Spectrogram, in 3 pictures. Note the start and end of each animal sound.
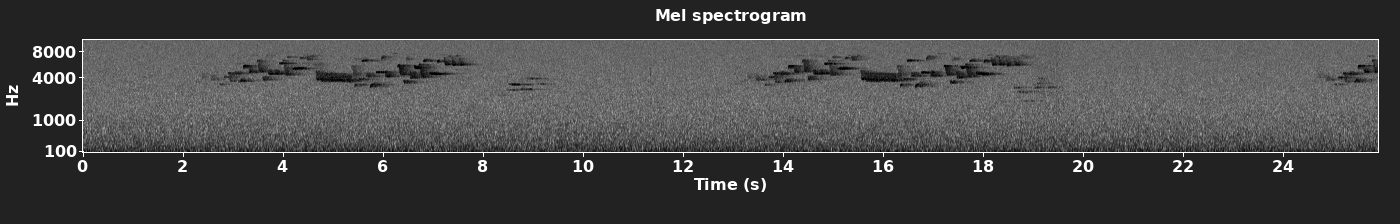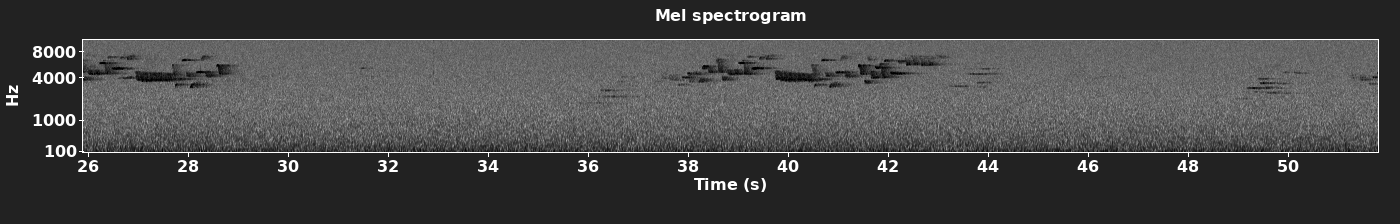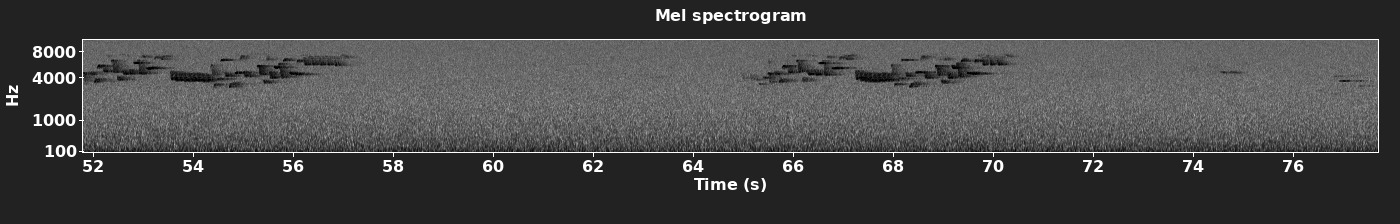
[2.26, 7.81] Winter Wren (Troglodytes hiemalis)
[8.32, 9.47] Hermit Thrush (Catharus guttatus)
[13.11, 19.06] Winter Wren (Troglodytes hiemalis)
[18.48, 19.85] Hermit Thrush (Catharus guttatus)
[24.58, 29.25] Winter Wren (Troglodytes hiemalis)
[36.05, 37.11] Hermit Thrush (Catharus guttatus)
[37.43, 43.27] Winter Wren (Troglodytes hiemalis)
[43.22, 44.43] Hermit Thrush (Catharus guttatus)
[49.00, 50.44] Hermit Thrush (Catharus guttatus)
[51.13, 57.41] Winter Wren (Troglodytes hiemalis)
[64.86, 70.40] Winter Wren (Troglodytes hiemalis)
[74.23, 75.21] Black-throated Green Warbler (Setophaga virens)
[76.73, 77.55] Hermit Thrush (Catharus guttatus)

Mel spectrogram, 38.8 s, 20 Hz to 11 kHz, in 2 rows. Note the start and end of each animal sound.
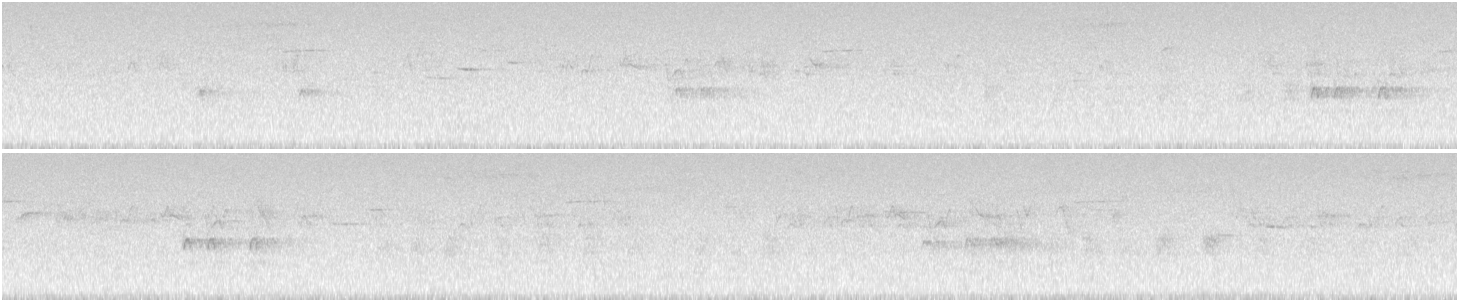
[2.32, 5.66] American Crow (Corvus brachyrhynchos)
[3.57, 4.49] Black-throated Green Warbler (Setophaga virens)
[5.97, 7.01] Hermit Thrush (Catharus guttatus)
[6.97, 11.11] Scarlet Tanager (Piranga olivacea)
[8.78, 9.92] American Crow (Corvus brachyrhynchos)
[10.67, 11.54] Black-throated Green Warbler (Setophaga virens)
[17.26, 18.98] American Crow (Corvus brachyrhynchos)
[18.93, 19.80] Black-throated Green Warbler (Setophaga virens)
[19.45, 23.72] Scarlet Tanager (Piranga olivacea)
[21.58, 23.08] American Crow (Corvus brachyrhynchos)
[23.70, 24.69] Hermit Thrush (Catharus guttatus)
[24.79, 27.39] American Crow (Corvus brachyrhynchos)
[26.74, 27.67] Black-throated Green Warbler (Setophaga virens)
[29.42, 33.83] Scarlet Tanager (Piranga olivacea)
[31.46, 33.15] American Crow (Corvus brachyrhynchos)
[33.57, 34.47] Black-throated Green Warbler (Setophaga virens)
[34.53, 35.84] American Crow (Corvus brachyrhynchos)
[35.55, 36.69] Hermit Thrush (Catharus guttatus)
[36.84, 38.34] American Robin (Turdus migratorius)

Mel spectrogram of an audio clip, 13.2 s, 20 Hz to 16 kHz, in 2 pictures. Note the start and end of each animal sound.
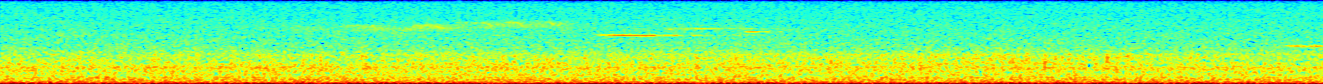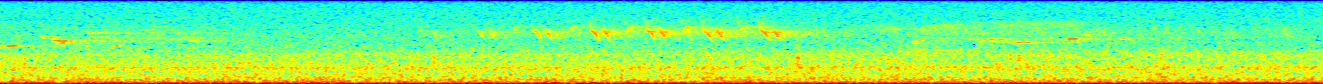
[1.58, 2.91] Northern Parula (Setophaga americana)
[2.85, 3.97] Hermit Thrush (Catharus guttatus)
[6.30, 7.64] Hermit Thrush (Catharus guttatus)
[8.69, 10.81] Ovenbird (Seiurus aurocapilla)
[10.86, 12.16] Northern Parula (Setophaga americana)
[11.25, 12.40] Hermit Thrush (Catharus guttatus)
[11.75, 13.23] Ovenbird (Seiurus aurocapilla)

